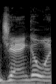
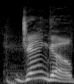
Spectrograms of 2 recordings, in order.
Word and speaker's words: Django: to spell it out Django played by Jamie Foxx does as the man asks and upon spelling it out he tells the man that the D is silent the man responds to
